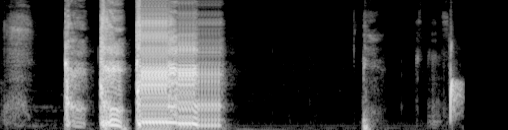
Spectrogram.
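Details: Streamer coughing repeatedly while insisting he is not sick, citing a negative COVID test a couple of weeks earlier; coffee not helping. Several quick harsh coughs and throat clearing in a row, then faint clicks and mouth noises.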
